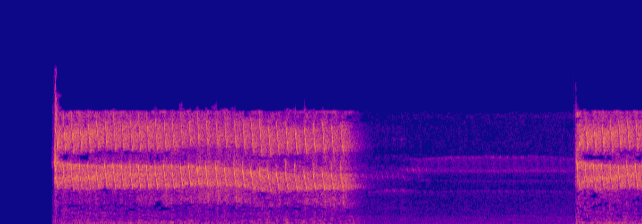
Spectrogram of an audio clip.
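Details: Eurasian tree sparrow, gereja cililin kapas tembak style, recorded for training contest birds: loud, buzzy, very fast trill of high notes lasting three seconds, a quiet gap, then the trill resumes.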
